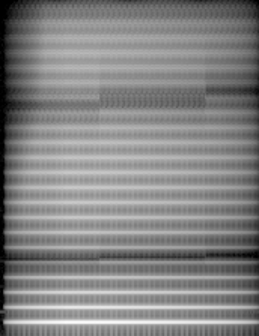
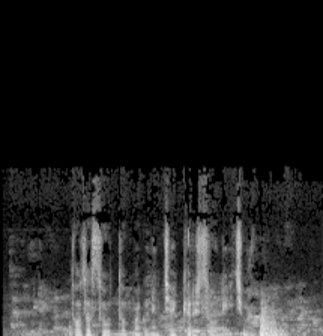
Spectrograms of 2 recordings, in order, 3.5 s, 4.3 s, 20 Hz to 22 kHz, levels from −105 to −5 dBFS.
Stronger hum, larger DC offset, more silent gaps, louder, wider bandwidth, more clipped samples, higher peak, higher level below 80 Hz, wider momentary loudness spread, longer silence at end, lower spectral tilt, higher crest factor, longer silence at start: neither; neither; neither; first, -10 LUFS vs -24 LUFS; first, over 20 kHz vs 11 kHz; neither; first, 0 dBFS vs -4 dBFS; second, -62 dBFS vs -40 dBFS; second, 13 LU vs 19 LU; about the same, 0.1 s vs 0 s; second, 3.5 dB/octave vs -4.5 dB/octave; second, 12 dB vs 22 dB; about the same, 0.1 s vs 0.15 s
